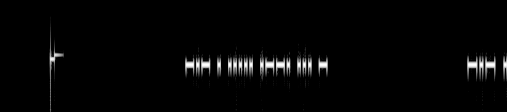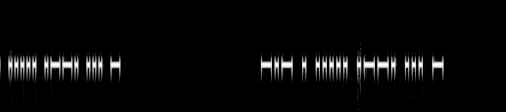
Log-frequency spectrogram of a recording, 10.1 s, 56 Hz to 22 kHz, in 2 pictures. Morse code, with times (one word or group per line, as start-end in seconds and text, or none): 1.9-3.3 KE5PST
4.7-6.3 KE5PST
7.7-9.5 KE5PST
